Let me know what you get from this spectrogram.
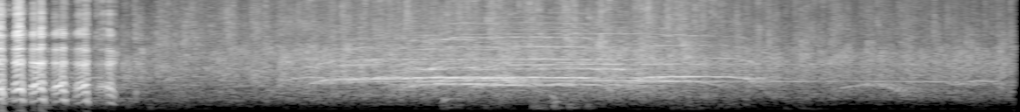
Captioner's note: audience applauding; audience cheering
